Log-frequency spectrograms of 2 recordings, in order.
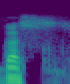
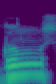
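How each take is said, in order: First: The syllable ends in an 's' sound. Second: The syllable ends in a nasal 'ng' sound. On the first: The speaker calls it right. "অনুসারের পরে স থাকলে গস।" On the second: The speaker calls it wrong. "গুং সোহা এরকম বলি না।"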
